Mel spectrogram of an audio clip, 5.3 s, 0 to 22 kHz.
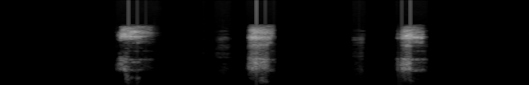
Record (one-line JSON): {"exhalation_length": "5.3 s", "exhalation_amplitude": 3347, "exhalation_signal_mean_std_ratio": 0.29, "survey_phase": "beta (2021-08-13 to 2022-03-07)", "age": "65+", "gender": "Female", "wearing_mask": "No", "symptom_none": true, "smoker_status": "Ex-smoker", "respiratory_condition_asthma": false, "respiratory_condition_other": false, "recruitment_source": "REACT", "submission_delay": "1 day", "covid_test_result": "Negative", "covid_test_method": "RT-qPCR"}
